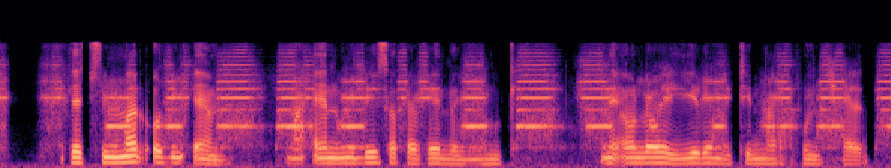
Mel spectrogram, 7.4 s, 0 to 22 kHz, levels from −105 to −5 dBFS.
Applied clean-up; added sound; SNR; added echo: neural diffusion model UNIVERSE++.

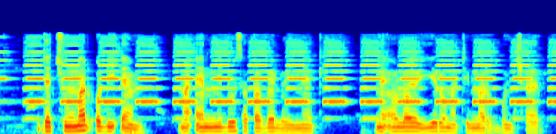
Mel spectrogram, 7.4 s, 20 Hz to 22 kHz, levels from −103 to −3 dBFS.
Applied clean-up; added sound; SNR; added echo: classical method log-MMSE.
